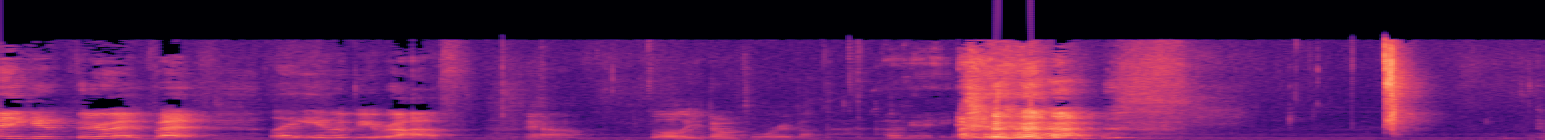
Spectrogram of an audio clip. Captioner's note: both laughing; smooch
